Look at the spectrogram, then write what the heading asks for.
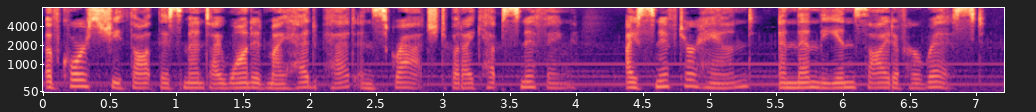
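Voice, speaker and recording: A woman voicing a devoted, perceptive pet cat, telling a story in a measured, earnest way. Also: fairly low pitch, fairly even intonation, natural voice. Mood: intent. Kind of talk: first-person dramatic story narration. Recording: narration over prominent music.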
